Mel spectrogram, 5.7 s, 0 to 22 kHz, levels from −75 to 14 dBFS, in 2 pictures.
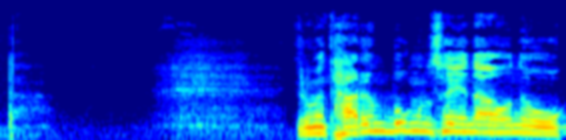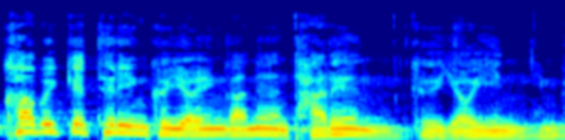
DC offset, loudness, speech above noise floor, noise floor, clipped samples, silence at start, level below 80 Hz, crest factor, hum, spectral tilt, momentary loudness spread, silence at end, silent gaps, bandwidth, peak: under 0.1%; -18 LUFS; 45 dB; -63 dBFS; under 0.1%; 0.05 s; -46 dBFS; 18 dB; none; -7 dB/octave; 5 LU; 0 s; none; 15.5 kHz; -2 dBFS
